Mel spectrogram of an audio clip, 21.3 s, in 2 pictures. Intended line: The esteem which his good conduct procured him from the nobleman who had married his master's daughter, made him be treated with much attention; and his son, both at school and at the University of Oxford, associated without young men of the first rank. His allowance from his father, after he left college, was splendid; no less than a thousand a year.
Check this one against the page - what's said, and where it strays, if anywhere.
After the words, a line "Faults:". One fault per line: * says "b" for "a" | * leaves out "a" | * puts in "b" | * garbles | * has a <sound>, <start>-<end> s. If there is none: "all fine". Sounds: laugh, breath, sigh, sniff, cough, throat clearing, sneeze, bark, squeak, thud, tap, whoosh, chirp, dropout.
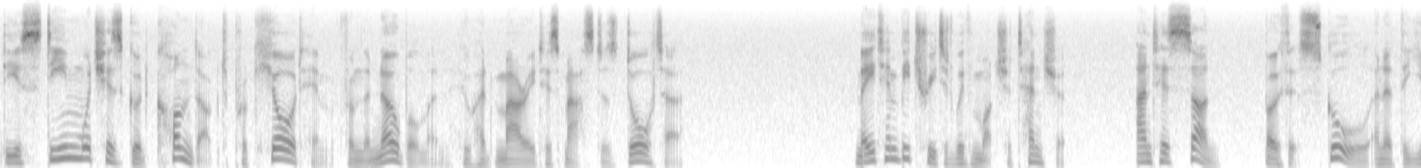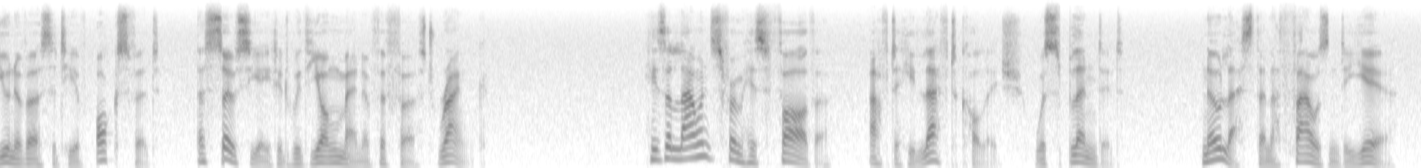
The esteem which his good conduct procured him from the nobleman who had married his master's daughter, made him be treated with much attention; and his son, both at school and at the University of Oxford, associated with young men of the first rank. His allowance from his father, after he left college, was splendid; no less than a thousand a year.
Faults:
* says "with" for "without"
